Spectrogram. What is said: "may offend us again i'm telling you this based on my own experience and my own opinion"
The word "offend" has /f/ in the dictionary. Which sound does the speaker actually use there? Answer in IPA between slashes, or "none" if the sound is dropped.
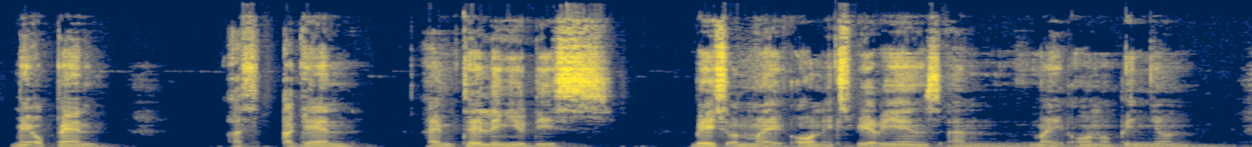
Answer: /p/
